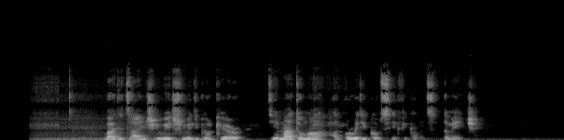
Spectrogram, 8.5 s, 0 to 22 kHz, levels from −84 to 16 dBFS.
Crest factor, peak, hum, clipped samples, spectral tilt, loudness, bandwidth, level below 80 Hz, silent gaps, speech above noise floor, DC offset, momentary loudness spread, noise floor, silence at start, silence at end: 20 dB; -6 dBFS; none; under 0.1%; -5 dB/octave; -23 LUFS; 11 kHz; -66 dBFS; none; 44 dB; under 0.1%; 23 LU; -67 dBFS; 0.65 s; 1.35 s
